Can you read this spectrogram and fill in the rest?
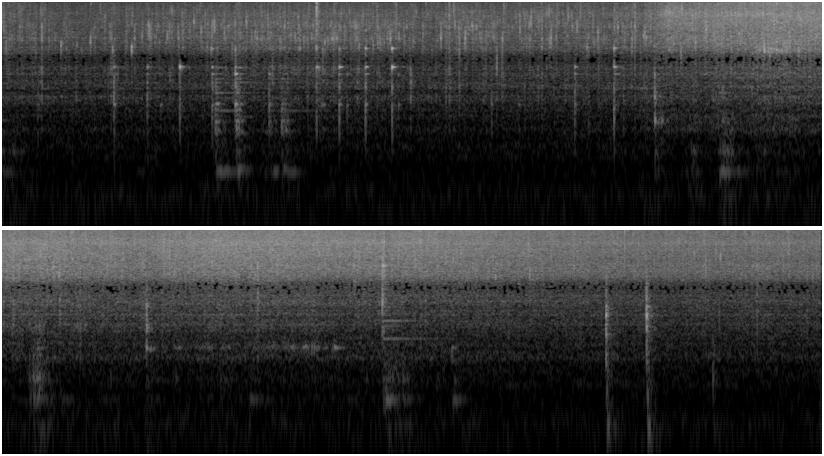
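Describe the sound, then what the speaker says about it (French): Onions and shallots frying in a pan, a steady close sizzle that grows louder and denser partway through, with occasional clicks and scrapes of stirring. "je vais mettre les oignons et les l'échalote"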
